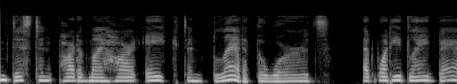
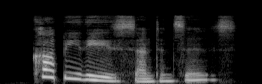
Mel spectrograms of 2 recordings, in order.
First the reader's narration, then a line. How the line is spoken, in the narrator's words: he drawled from across the table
